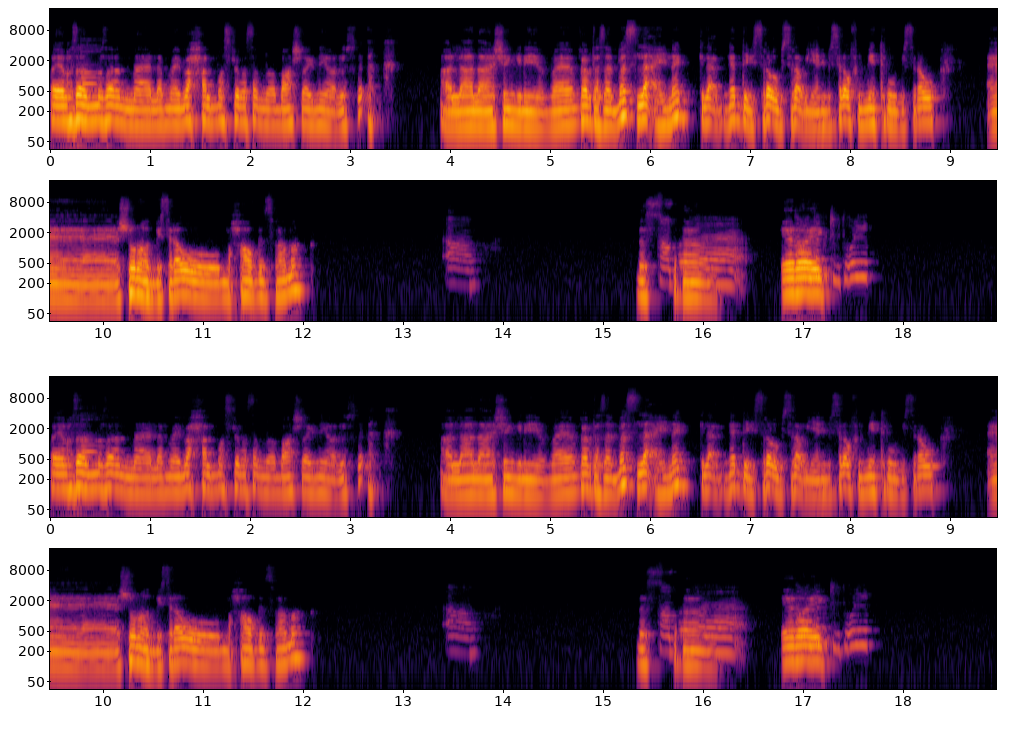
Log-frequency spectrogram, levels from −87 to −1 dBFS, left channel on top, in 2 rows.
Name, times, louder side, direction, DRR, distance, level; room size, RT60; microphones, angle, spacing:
voice 1, 0.0-3.4 3.9-9.0 9.4-12.0 15.3-16.1 16.8-17.2, left 5 dB, 60° left, 0.4 m, -25 dB
voice 2, 13.4-13.8 15.5-16.4 16.9-17.6, left 2 dB, 40° left, 0.8 m, -38 dB
9.1 x 3.4 x 4.6 m
head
